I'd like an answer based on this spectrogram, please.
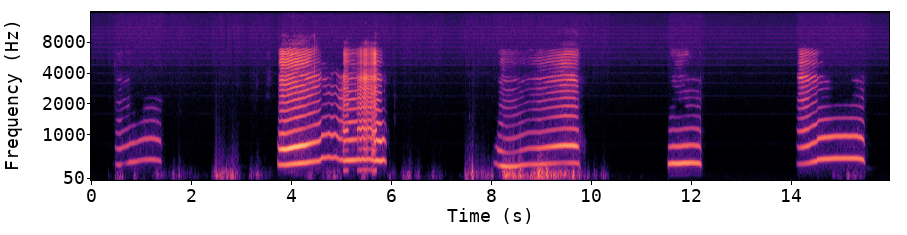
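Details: A llama (Lama glama) with its young hums through its nose to express itself, giving a series of nasal, tonal hums, each about a second long, rising then easing off.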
